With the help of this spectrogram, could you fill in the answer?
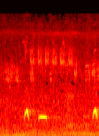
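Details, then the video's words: Eurasian cuckoo giving its two-note call: a short higher note dropping to a lower, slightly longer one, with the next call beginning about a second and a half later over a faint steady background hiss. "뻐꾸기 - Cuculus canorus - Eurasian Cuckoo - 布谷"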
